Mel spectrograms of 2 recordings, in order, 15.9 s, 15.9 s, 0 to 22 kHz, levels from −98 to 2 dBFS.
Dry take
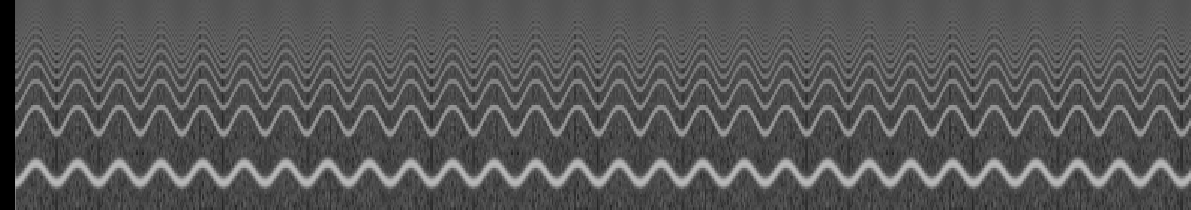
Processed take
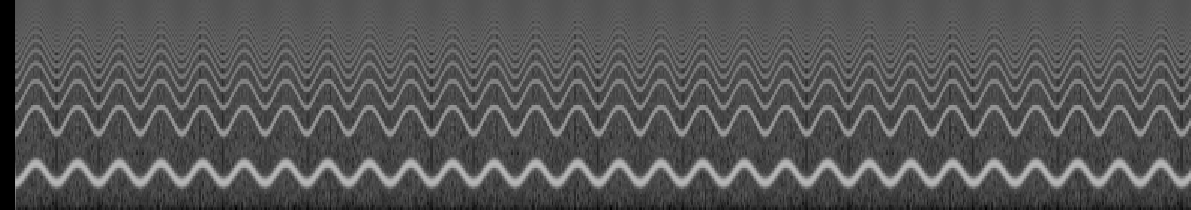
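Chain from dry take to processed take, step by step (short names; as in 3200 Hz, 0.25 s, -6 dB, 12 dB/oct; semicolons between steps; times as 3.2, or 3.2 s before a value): HPF 270 Hz 6 dB/oct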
